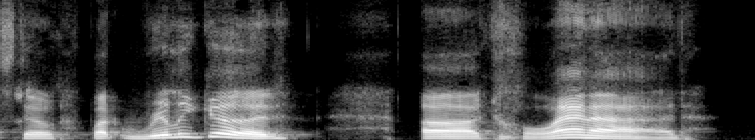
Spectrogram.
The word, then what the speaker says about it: Clannad: it yes yes yes so basically clan clannad and some people like me who pronounce the wrong claw not or whatever um it basically is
